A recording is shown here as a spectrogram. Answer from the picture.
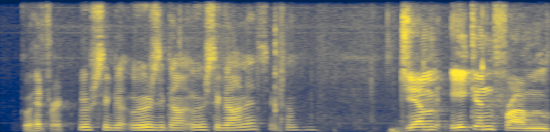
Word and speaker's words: Rusagonis: I can't pronounce that French word. Rishabuktu. No, it's Rusagonis. Go ahead, Frick. Rusaganis or something?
